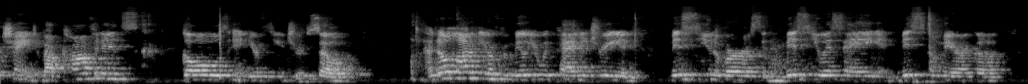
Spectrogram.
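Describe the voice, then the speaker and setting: With a Southern US accent, a woman speaks at a fairly high pitch with lively intonation, and audible room echo surrounds her voice. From US South, Tennessee. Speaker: lawyer and pageant titleholder, guest speaker. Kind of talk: motivational talk to students.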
